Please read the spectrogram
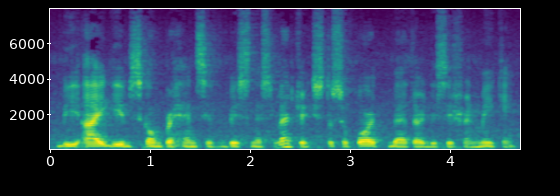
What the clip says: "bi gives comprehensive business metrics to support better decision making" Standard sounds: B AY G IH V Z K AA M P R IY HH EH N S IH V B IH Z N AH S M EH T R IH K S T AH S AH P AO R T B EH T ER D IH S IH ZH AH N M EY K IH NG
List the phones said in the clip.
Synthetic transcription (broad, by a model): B AY G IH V S K AA M P R IY HH EH N S IH V B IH S N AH S M EH T R IH K S T AH S AH P AO R T B EH T ER D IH S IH SH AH N M EY K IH NG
